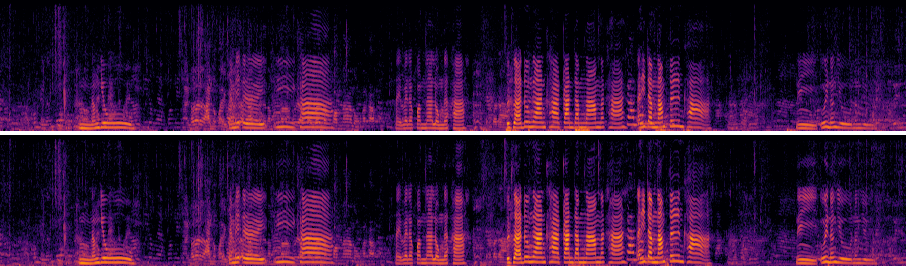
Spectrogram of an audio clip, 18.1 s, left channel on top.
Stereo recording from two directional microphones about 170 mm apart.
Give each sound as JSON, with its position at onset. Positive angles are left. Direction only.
{"t": 1.6, "sound": "speech", "side_deg": -35}
{"t": 4.5, "sound": "speech", "side_deg": -35}
{"t": 7.9, "sound": "a woman's voice", "side_deg": -25}
{"t": 15.9, "sound": "speech", "side_deg": -40}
